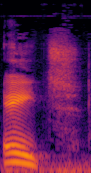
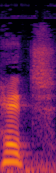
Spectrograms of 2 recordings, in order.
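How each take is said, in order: First: The letter is said the standard way. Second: The letter is said the South Indian way. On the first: The speaker calls it right. "It's not H, it's H" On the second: The speaker calls it wrong. "in southern part of India, everybody pronounces this letter as H. They say H"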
